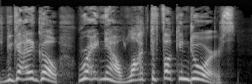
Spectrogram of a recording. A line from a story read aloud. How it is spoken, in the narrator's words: our friend Harry rushes out to the car and yells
